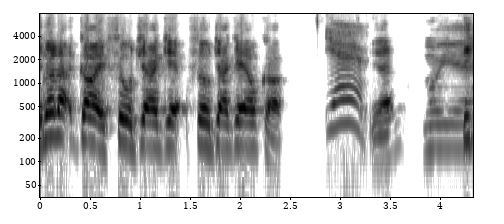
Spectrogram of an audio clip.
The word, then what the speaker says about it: Jagielka: It's pronounced Jagielka.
